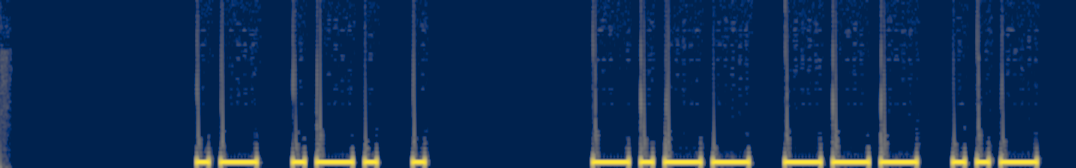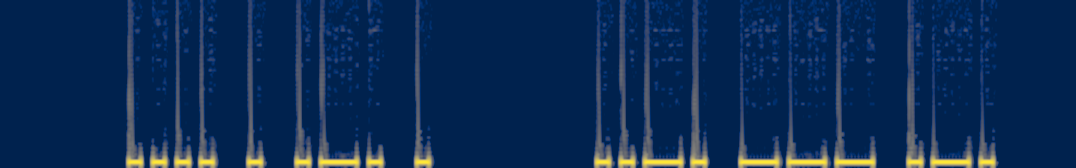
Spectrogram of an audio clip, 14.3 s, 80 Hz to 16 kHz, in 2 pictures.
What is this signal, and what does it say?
Morse code, heard as a keyed tone, about 16 wpm, 700 Hz. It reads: ARE YOU HERE FOR
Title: 2x Word-Spacing - Sentences from Top 200 Words - 15wpm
